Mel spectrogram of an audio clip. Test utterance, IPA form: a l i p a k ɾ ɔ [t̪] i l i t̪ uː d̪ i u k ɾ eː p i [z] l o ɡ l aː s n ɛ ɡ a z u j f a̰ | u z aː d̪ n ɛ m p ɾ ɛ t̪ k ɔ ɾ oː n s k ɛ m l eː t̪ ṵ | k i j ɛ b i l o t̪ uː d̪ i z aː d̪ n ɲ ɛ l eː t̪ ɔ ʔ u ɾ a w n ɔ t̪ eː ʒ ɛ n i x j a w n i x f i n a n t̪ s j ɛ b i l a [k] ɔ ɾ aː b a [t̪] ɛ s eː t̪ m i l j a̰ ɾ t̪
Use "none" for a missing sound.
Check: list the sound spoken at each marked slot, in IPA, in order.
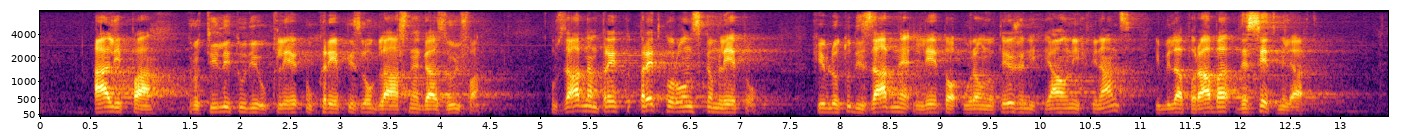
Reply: t̪, z, p, d̪

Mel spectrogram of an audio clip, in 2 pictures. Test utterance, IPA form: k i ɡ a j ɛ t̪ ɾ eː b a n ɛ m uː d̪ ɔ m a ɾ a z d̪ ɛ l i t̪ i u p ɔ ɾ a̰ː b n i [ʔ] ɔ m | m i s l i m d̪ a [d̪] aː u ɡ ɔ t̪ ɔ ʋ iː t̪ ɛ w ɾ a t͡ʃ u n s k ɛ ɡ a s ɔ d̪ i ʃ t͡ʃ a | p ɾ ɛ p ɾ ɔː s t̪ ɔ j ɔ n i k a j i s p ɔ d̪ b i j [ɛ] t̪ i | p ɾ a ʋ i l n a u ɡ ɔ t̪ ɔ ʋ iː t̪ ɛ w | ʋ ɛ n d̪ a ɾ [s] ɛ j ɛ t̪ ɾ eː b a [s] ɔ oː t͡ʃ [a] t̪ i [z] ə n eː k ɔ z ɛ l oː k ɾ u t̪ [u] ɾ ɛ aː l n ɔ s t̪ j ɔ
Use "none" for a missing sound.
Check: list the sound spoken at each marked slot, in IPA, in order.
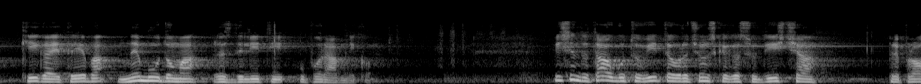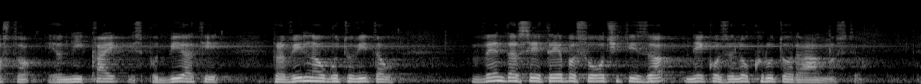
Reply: k, t̪, a, s, s, i, z, ɔ

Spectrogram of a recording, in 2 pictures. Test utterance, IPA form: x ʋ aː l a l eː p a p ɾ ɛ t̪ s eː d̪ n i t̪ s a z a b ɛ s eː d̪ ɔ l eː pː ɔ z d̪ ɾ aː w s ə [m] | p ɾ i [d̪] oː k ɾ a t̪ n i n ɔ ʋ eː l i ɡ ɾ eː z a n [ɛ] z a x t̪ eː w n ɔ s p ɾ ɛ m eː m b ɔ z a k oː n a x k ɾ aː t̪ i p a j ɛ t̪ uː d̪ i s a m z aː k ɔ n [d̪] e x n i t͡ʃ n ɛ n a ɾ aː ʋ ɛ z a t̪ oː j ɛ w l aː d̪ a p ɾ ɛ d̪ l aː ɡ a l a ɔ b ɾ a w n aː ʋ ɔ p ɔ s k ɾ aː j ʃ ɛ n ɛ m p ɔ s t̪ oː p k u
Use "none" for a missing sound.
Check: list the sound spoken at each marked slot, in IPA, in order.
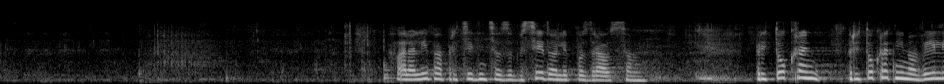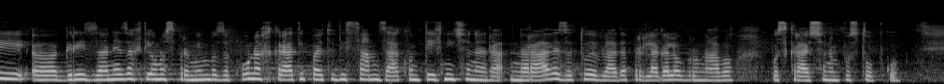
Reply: m, t̪, ɛ, t̪

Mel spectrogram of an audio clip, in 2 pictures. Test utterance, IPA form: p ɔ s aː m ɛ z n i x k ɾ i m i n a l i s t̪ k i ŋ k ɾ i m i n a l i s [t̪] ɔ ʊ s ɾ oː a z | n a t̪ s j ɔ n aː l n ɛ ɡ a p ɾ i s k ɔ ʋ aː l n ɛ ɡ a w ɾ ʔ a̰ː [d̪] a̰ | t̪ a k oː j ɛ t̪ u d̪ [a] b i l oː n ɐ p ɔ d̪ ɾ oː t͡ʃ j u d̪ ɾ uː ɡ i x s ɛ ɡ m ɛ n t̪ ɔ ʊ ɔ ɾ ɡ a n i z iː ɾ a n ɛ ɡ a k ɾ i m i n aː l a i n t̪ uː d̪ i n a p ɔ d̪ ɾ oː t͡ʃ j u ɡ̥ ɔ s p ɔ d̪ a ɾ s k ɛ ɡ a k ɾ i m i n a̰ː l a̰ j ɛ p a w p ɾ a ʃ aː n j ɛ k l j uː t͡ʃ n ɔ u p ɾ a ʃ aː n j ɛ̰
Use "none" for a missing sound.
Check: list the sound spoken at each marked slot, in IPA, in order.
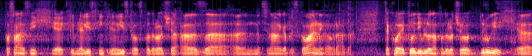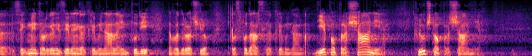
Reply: t̪, d̪, i

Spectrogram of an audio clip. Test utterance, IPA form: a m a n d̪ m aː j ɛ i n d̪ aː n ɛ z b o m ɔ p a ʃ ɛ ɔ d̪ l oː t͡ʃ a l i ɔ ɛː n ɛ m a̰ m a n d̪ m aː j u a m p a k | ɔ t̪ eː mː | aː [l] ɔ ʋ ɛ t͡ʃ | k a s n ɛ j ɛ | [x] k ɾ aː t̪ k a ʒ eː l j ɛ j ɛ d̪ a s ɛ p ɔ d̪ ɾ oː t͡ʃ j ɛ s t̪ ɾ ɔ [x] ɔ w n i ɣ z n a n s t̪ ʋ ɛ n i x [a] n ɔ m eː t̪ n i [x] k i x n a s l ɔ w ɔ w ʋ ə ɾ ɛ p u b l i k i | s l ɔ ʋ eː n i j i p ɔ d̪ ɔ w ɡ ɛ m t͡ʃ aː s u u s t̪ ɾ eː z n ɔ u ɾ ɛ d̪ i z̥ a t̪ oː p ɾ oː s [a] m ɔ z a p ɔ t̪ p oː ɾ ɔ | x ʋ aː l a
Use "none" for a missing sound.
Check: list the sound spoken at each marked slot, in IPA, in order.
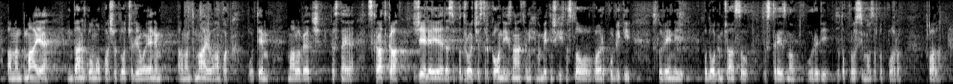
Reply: l, s, k, i, ʃ, i

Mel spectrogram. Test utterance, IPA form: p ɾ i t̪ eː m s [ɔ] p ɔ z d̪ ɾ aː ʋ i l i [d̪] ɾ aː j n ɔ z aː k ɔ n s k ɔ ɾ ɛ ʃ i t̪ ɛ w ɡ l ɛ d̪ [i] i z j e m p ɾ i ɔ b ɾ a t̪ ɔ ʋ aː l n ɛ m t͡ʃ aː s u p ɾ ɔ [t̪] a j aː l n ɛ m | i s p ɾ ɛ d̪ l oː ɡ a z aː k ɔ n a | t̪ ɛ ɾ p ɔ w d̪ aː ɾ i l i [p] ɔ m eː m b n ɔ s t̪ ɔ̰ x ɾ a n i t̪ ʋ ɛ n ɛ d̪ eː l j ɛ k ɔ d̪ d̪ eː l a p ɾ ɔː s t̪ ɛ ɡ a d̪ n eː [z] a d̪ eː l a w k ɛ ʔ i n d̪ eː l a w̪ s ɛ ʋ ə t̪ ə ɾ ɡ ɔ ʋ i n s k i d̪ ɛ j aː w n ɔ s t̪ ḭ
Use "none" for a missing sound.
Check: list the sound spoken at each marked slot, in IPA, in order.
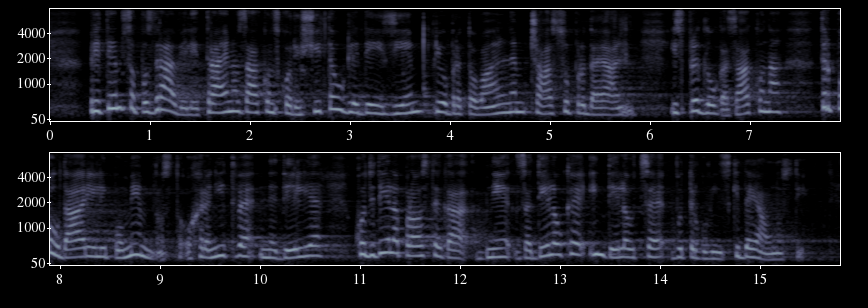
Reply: ɔ, t̪, e, d̪, p, z

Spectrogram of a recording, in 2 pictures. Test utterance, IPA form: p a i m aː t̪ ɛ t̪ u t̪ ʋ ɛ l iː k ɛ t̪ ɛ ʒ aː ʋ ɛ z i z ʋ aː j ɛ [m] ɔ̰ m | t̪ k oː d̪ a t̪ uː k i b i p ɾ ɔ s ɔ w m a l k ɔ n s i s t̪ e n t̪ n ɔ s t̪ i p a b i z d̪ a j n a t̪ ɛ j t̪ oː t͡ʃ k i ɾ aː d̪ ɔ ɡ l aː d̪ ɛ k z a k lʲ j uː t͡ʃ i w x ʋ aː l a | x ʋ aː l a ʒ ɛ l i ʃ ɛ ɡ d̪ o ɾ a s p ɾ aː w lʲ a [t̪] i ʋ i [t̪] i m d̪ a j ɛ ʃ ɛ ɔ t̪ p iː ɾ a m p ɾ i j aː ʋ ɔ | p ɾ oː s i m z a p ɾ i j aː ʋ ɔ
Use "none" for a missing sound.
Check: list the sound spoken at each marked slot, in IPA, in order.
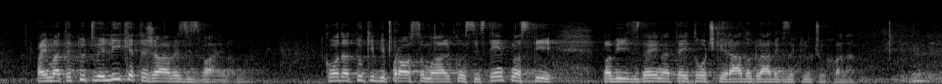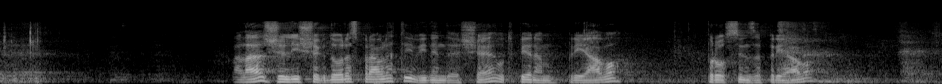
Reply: n, t̪, d̪

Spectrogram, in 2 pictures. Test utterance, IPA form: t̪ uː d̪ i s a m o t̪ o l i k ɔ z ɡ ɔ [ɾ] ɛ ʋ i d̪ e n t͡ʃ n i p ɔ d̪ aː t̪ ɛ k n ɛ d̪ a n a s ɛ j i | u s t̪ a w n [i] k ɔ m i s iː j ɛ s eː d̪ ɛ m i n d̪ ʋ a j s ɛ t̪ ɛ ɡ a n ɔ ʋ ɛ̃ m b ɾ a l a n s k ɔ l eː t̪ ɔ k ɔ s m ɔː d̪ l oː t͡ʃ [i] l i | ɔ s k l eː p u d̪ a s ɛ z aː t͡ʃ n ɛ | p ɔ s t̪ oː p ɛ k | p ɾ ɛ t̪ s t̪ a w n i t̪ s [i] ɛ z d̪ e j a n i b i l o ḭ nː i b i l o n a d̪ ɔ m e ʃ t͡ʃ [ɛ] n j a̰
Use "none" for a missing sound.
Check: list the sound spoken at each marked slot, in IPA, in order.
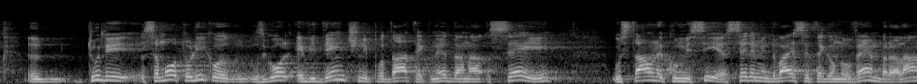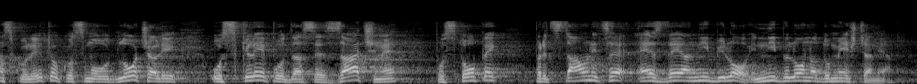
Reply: l, ɛ, a, ɛ, a

